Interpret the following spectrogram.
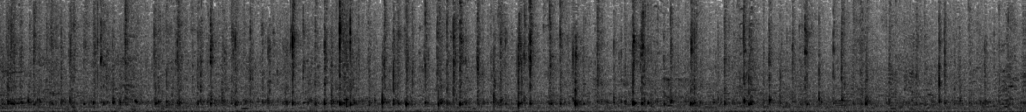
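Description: Many horses' hooves clip-clopping irregularly on a paved street as a group of riders walks past close by, with voices of people around.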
